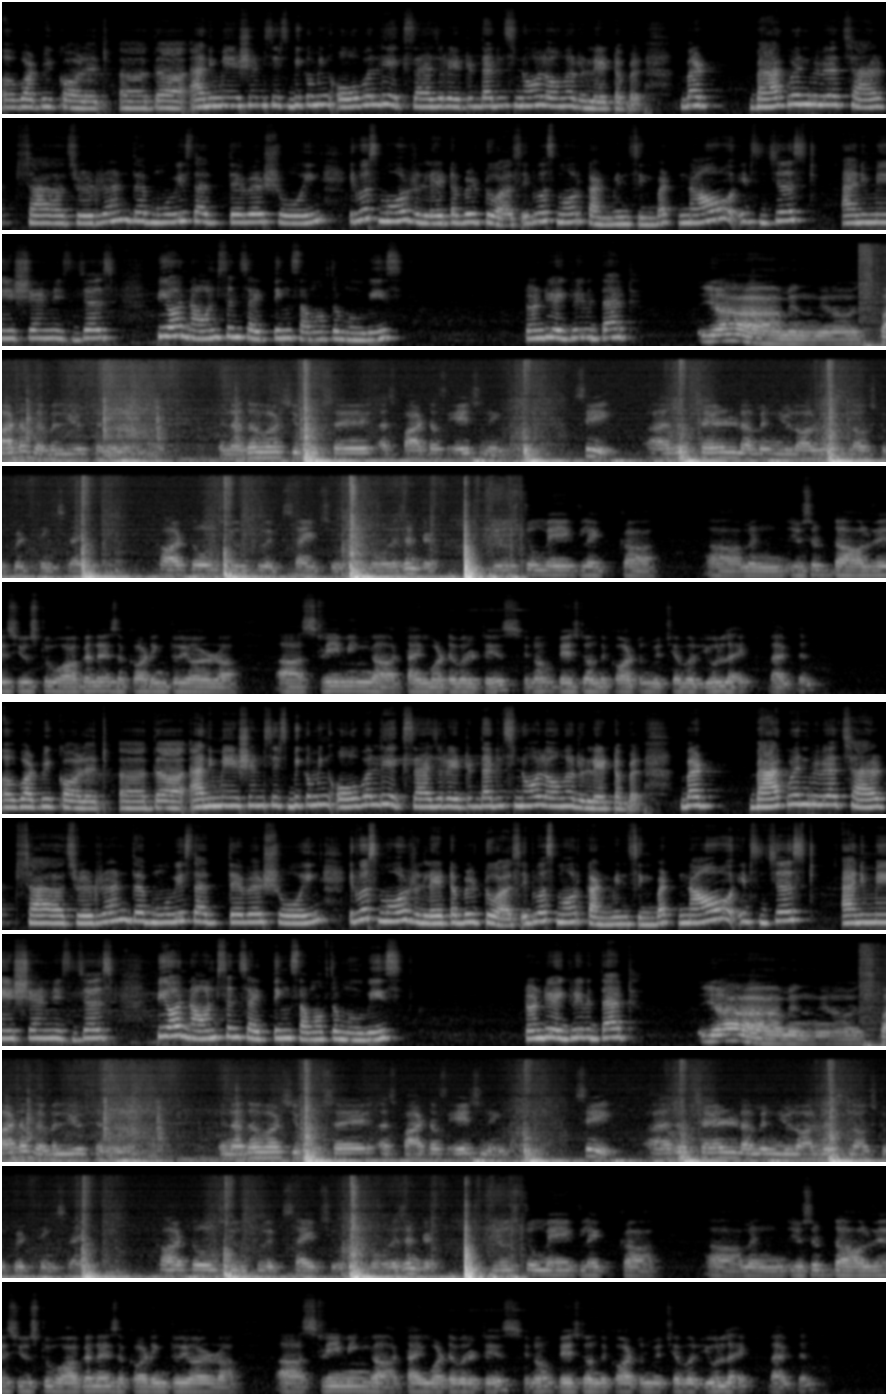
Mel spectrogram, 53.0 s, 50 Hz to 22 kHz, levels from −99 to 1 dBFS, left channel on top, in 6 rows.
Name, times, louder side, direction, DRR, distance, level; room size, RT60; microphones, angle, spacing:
voice 1, 0.0-7.1 7.5-16.9 17.2-21.6 22.9-23.9, right 3 dB, 40° right, 0.3 m, -40 dB
voice 2, 24.6-27.9 28.7-31.6 32.3-32.6 32.9-36.2 36.9-39.7 40.2-41.9 42.4-46.5 46.9-52.3, right 1 dB, 10° left, 0.5 m, -44 dB
sound 1, 26.3-28.4 28.9-31.0 31.2-36.9 37.2-40.6, equal, 85° left, 0.9 m, -29 dB
2.5 x 2.2 x 2.7 m
head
